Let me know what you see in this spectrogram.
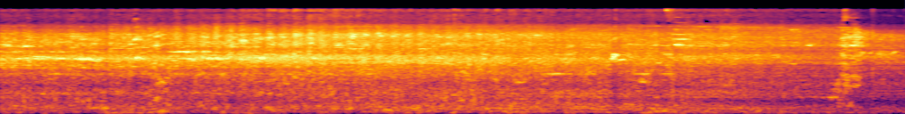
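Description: Freight train of autorack cars rolling past: a steady rumble and clatter of steel wheels on the rails, with a faint high squeal over the first few seconds. The sound eases slightly near the end as the last cars go by.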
